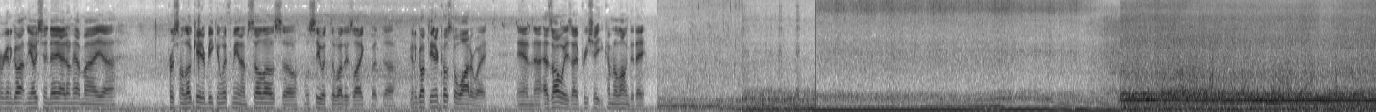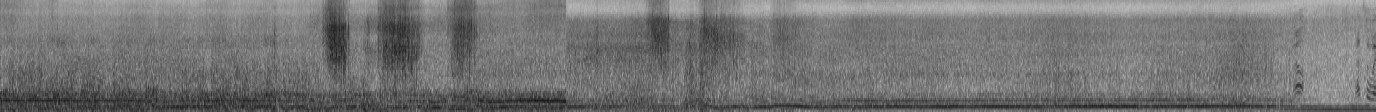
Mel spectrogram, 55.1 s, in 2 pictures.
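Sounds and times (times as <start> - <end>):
watercraft engine drone: 0.0 - 55.0
rushing water and spray: 16.3 - 55.0.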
